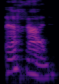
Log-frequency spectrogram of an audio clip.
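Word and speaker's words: אחד: Ehad, Mm-hmm. Ehad, Ehad, Ehad. He really wants to stress that. Echad, one.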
